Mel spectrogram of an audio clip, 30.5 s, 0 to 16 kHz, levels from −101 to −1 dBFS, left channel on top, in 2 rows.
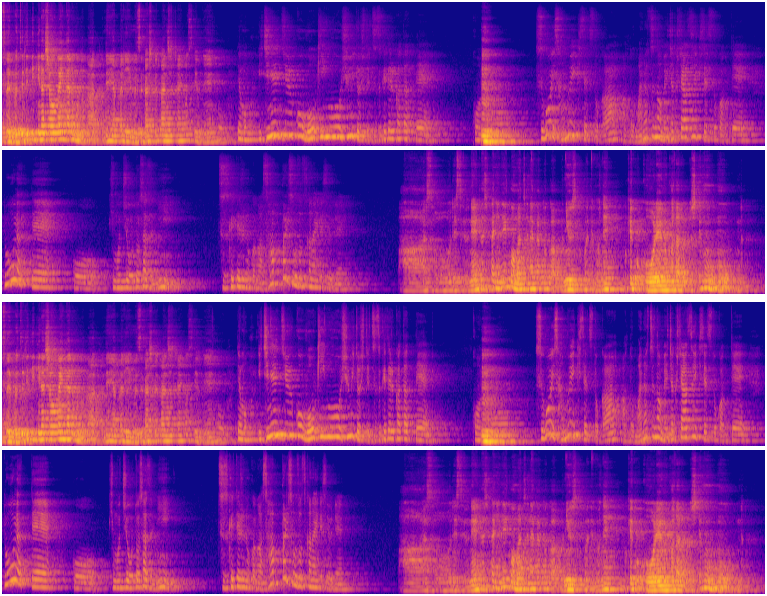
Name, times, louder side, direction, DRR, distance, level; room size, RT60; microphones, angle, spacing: voice 1, 0.0-4.2 9.6-9.8 23.2-27.4 27.8-30.1, left 1 dB, 25° left, -1 dB, 2.2 m, -22 dB
voice 2, 4.3-8.6 9.4-10.2 10.7-14.9 15.3-16.2 16.7-17.1 17.4-18.7 19.6-22.1 25.1-25.3 25.8-26.0 27.6-27.8 29.7-29.9, right 1 dB, 85° right, 4 dB, 1.3 m, -31 dB
14.5 x 8.3 x 6.5 m, 1.5 s
head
